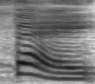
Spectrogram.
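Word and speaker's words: Faye: Sure, it's Sharon Fay. How do you spell it? Fay, it's F-A-Y-E, like this.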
